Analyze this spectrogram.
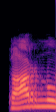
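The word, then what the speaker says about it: Carnot: তবুও কথাটা বলে দিই কার্নো ইঞ্জিনের কথা কার্নো ইঞ্জিন ইংরেজি কি নাম সি এ আর এ টি কার নট কিন্তু টি এর উচ্চারণ হয় না কার্নো সাইকেল কার্নোচক্র বিজ্ঞানী কার্নো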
